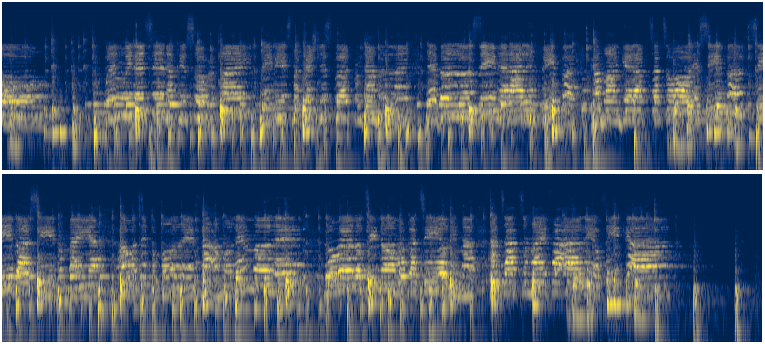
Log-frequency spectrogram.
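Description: A small group of young women singing in harmony, accompanied by a strummed ukulele, with a brief drop-off near the end before the singing carries on.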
